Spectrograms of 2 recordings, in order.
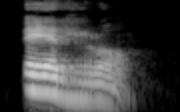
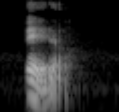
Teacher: You would try to make that R a bit harder with perro when you mean a dog than when you mean pero. Just know that when you want the R to sound strong, to sound rolled between two vowels, you put double R. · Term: rolled R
